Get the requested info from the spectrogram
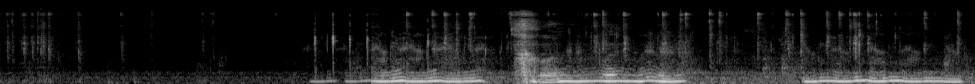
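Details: A rescued stray cat makes low, wavering growling noises while eating. The noise comes in three sustained bursts of about two seconds each, with soft music and light clicking in the background.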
